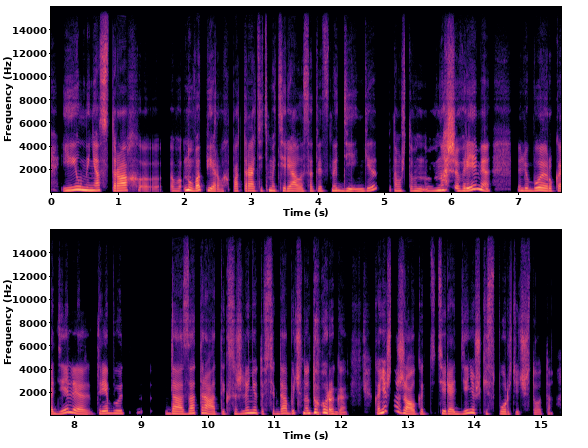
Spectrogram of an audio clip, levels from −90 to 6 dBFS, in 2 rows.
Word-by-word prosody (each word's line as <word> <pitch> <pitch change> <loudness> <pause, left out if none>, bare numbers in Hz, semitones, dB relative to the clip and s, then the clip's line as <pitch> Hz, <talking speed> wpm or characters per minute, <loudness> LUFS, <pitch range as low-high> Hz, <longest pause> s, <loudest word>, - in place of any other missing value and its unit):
и 215 +7 +3
у 265 - +8
меня 210 -3 +6
страх, 205 0 +2
э, - - -10 0.2
в 175 -1 -7
ну, 235 0 +7
во-первых, 180 - 0
потратить 190 0 -1
материал 180 -3 -1
и, - - -5
соответственно, 170 +3 -6
деньги, 160 - -3 0.2
потому 180 -2 -7
что 175 0 -10
в - - -4
на 165 +1 -6
в 180 - -7 0.2
наше - - +5
время 210 - +3 0.4
любое 195 +2 +1
рукоделие 185 - -1
требует, 210 +1 -1 0.2
э, - - -22 0.4
да, 185 -1 +1
затрат, 215 -3 0
и, 170 - -6
к - - -11
сожалению, 220 +7 0
это 180 - -11
всегда 195 +3 -3
обычно 215 +2 -2
дорого. 185 - +2 0.4
Конечно, 370 - +2
жалко 170 - +2
те 160 - -19
терять 180 -6 -1
денежки, 220 +2 -2
испортить 160 -3 -6
что-то. - - -8
190 Hz, 155 wpm, -23 LUFS, 175-215 Hz, 0.4 s, у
